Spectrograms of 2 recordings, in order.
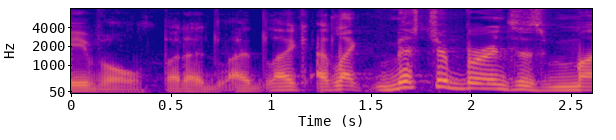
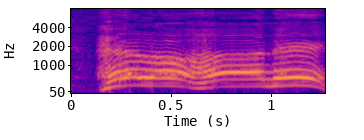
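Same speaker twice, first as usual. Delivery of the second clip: put-on very high grandmotherly voice; 7 dB louder than usual. Retelling scaring his mother by copying his grandmother's voice: imitating his grandmother's voice. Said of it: "and I'd say".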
